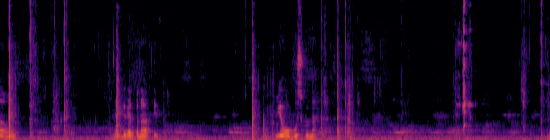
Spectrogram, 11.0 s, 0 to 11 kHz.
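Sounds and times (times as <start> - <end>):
spoon stirring soup in pot: 0.0 - 11.0
spoon clinking on metal pot: 9.0 - 9.6.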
